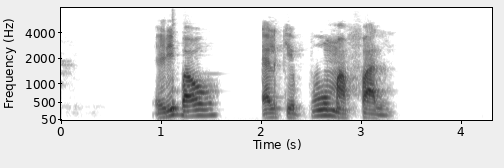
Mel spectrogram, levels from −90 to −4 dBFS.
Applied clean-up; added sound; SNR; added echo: neural mask model RNNoise.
